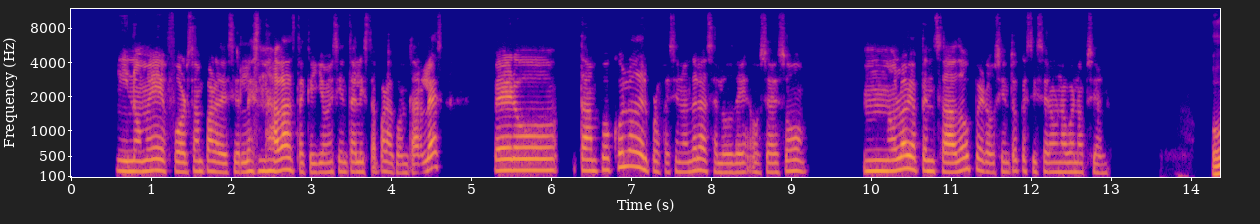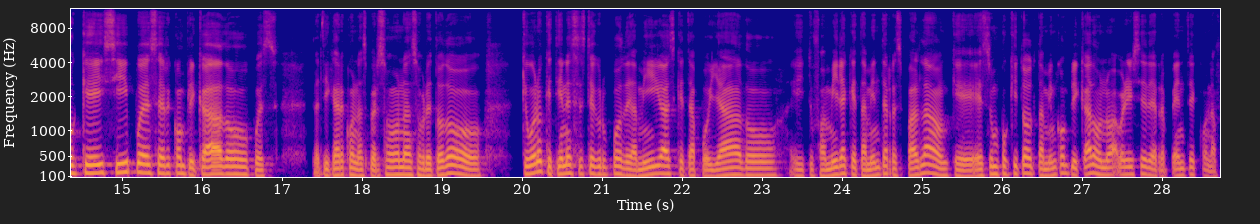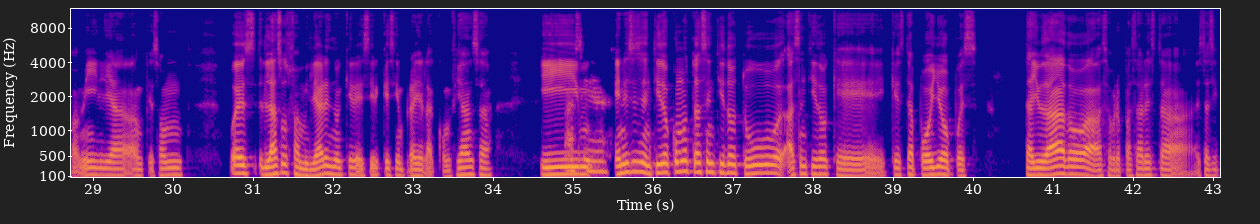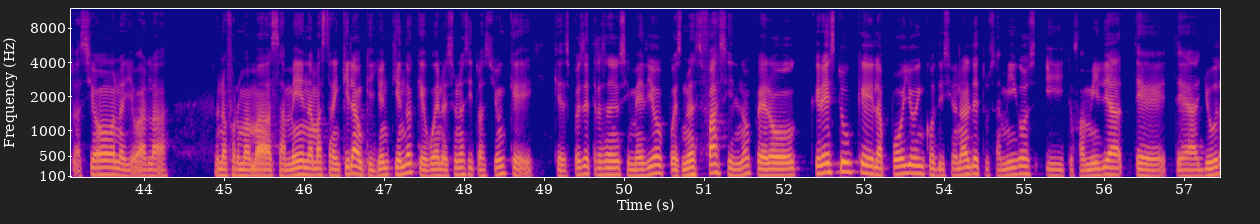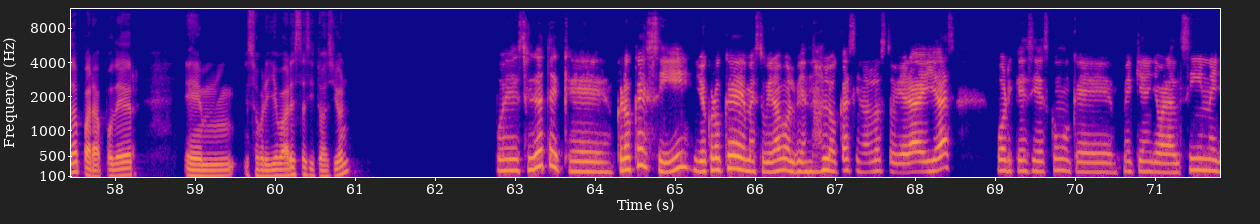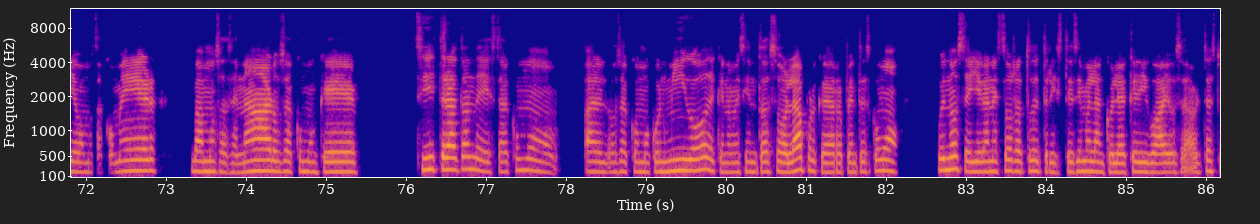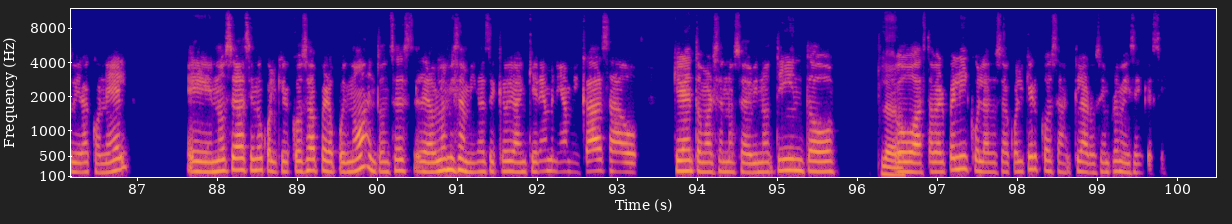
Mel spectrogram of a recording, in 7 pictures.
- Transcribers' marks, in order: laughing while speaking: "volviendo loca"; laughing while speaking: "le hablo a mis amigas"
- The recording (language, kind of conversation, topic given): Spanish, advice, ¿Cómo puedo afrontar la ruptura de una relación larga?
